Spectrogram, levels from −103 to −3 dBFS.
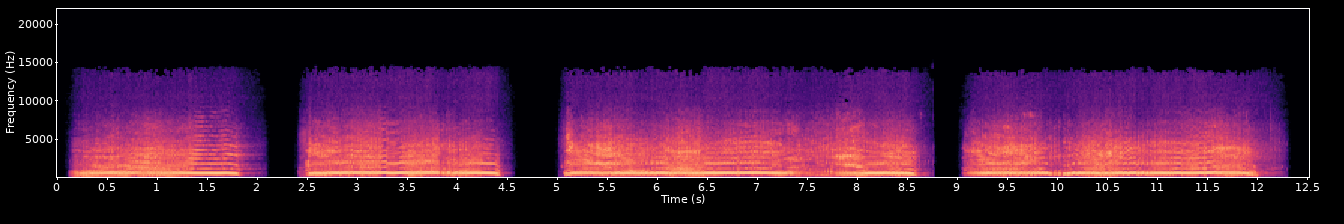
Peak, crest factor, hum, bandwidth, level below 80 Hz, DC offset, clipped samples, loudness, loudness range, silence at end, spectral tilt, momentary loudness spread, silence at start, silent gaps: -8 dBFS; 12 dB; none; 9.8 kHz; -82 dBFS; under 0.1%; under 0.1%; -18 LUFS; 1 LU; 0.5 s; 0 dB/octave; 7 LU; 0.15 s; 2.11-2.36 s, 4.59-4.96 s, 8.78-8.98 s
